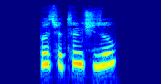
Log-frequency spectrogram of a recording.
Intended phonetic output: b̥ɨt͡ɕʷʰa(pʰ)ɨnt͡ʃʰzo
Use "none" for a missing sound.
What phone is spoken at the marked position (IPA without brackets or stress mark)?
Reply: tʰ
